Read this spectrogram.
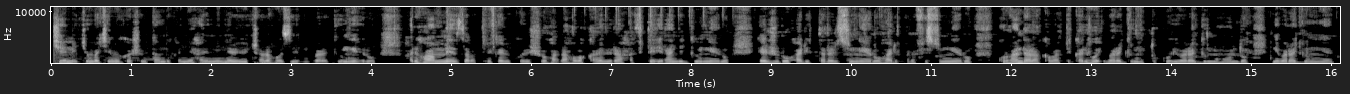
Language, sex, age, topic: Kinyarwanda, female, 18-24, health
